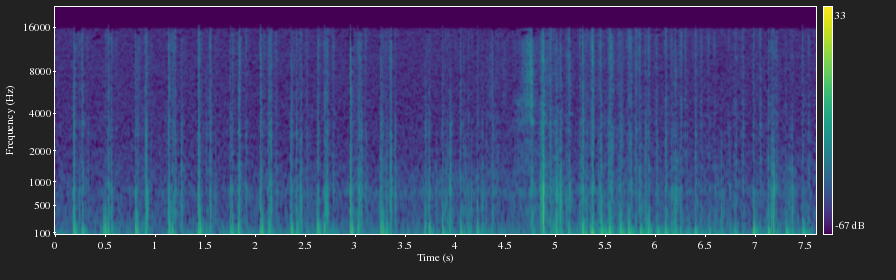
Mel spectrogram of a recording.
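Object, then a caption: Inflated PVC massage ball with nubs. A yellow, hollow, inflated PVC massage ball with raised nubs, about 20 cm across, is held in the hand and tapped and rubbed with the fingertips and thumb. The result is a quiet, steady stream of dozens of quick, dry, muffled taps with almost no ring, mostly low in tone. Crackly, rustling friction fills the gaps between the taps.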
